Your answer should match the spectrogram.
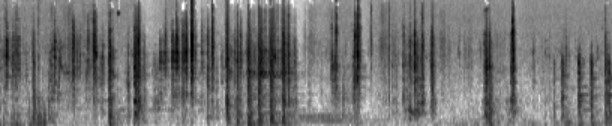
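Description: Irregular metallic clicks, clanks and rattles of hand-worked hardware at a tractor's rear hitch and winch, as parts are handled and unfastened.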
